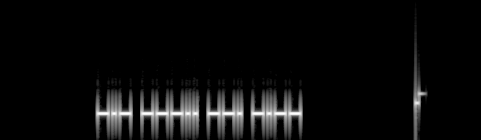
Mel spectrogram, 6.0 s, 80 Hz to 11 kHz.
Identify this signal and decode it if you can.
Morse code, heard as a keyed tone, about 24 wpm, 700 Hz. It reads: K8GY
